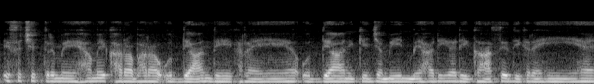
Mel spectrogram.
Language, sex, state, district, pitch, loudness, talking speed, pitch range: Hindi, male, Haryana, Rohtak, 135 Hz, -15 LUFS, 210 wpm, 130-140 Hz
